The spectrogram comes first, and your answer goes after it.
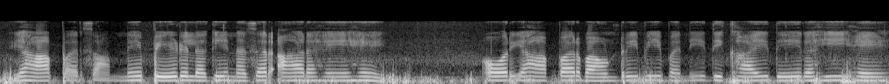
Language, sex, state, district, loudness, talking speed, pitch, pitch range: Hindi, male, Rajasthan, Jaipur, -14 LUFS, 130 wpm, 180 Hz, 175-190 Hz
